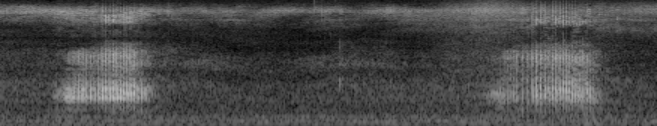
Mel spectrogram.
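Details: Sleeping cat snoring: two fluttery, rattling snores about four seconds apart over quiet room noise.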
